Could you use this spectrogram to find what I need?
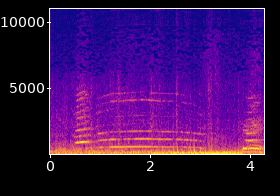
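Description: A train travels on rails with a steady, loud rumble throughout. Sustained whistle-like tones sound over it for a few seconds, and a shorter one returns at the end.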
